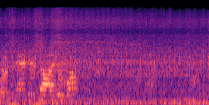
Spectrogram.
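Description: An engine idling with a steady low throb. A man's voice talks over it for the first second and a half.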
